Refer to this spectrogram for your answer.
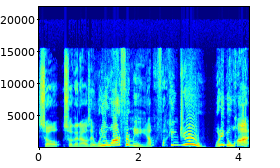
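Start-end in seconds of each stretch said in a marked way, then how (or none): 1.1-4.2 play-acted very loud, very high, swooping blurt. Retelling answering a coworker about coffee: retelling own loud outburst. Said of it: "I said it real loud".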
